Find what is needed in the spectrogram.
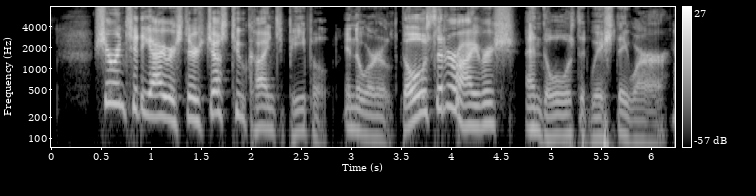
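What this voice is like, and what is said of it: Put-on Irish accent. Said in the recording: “Not bad. ... Good Irish accent.”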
